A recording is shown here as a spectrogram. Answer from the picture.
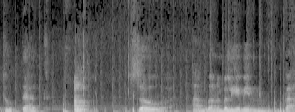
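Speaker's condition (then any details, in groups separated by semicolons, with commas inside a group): Multiple sclerosis; progressive form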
